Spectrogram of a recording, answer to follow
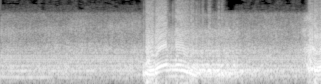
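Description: A man's voice speaks a short phrase about a second in, after a pause filled only by a steady low background hum.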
